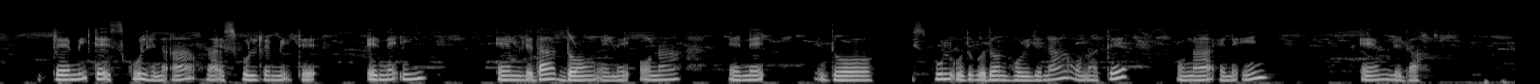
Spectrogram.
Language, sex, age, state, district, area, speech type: Santali, female, 30-45, West Bengal, Malda, rural, spontaneous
